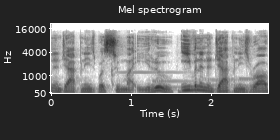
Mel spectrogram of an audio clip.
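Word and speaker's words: スマイル: smile is written out in quotations, and the pronunciation in Japanese was sumairu, even in the Japanese raw version, just like how it's used now.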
